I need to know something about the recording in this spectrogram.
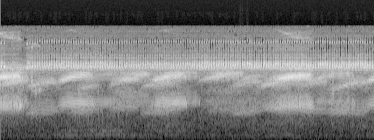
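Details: Many frogs croak at once, their trilled, slightly rising notes merging into a continuous wavering chorus over a constant shrill background tone.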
